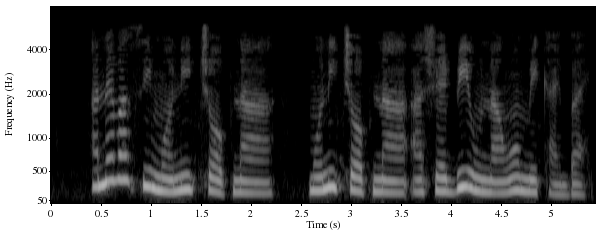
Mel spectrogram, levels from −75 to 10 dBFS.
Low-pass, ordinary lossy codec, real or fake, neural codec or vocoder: 7.2 kHz; MP3, 24 kbps; real; none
